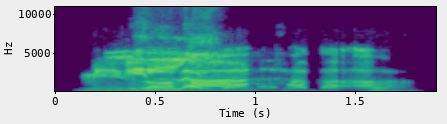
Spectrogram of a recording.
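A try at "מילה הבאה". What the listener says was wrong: That's right.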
